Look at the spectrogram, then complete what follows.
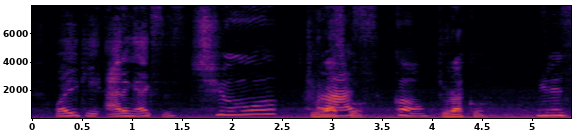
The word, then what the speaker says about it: churrasco: What's a churrasco you made?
